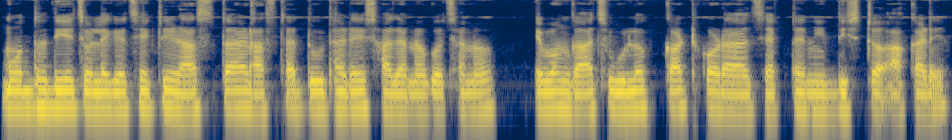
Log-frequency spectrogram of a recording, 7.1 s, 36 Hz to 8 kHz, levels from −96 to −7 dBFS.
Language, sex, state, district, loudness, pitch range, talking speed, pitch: Bengali, male, West Bengal, Kolkata, -17 LUFS, 110-120 Hz, 145 wpm, 115 Hz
